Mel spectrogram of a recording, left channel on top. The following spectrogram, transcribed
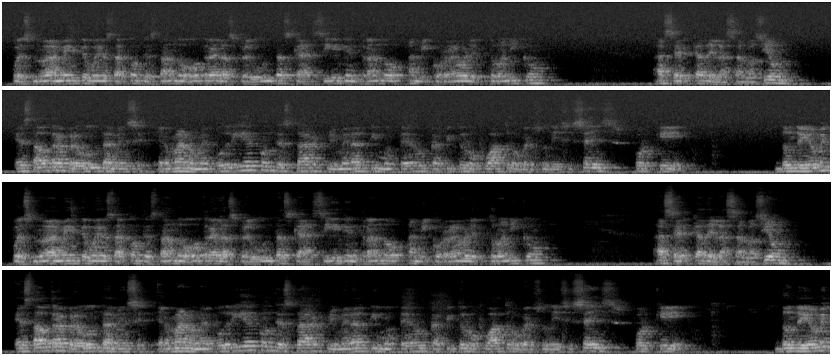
Pues nuevamente voy a estar contestando otra de las preguntas que siguen entrando a mi correo electrónico acerca de la salvación. Esta otra pregunta me dice: hermano, ¿me podría contestar 1 Timoteo capítulo 4 verso 16? Porque donde yo me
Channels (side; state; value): left; noise; hiss, 13 dB below the sound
